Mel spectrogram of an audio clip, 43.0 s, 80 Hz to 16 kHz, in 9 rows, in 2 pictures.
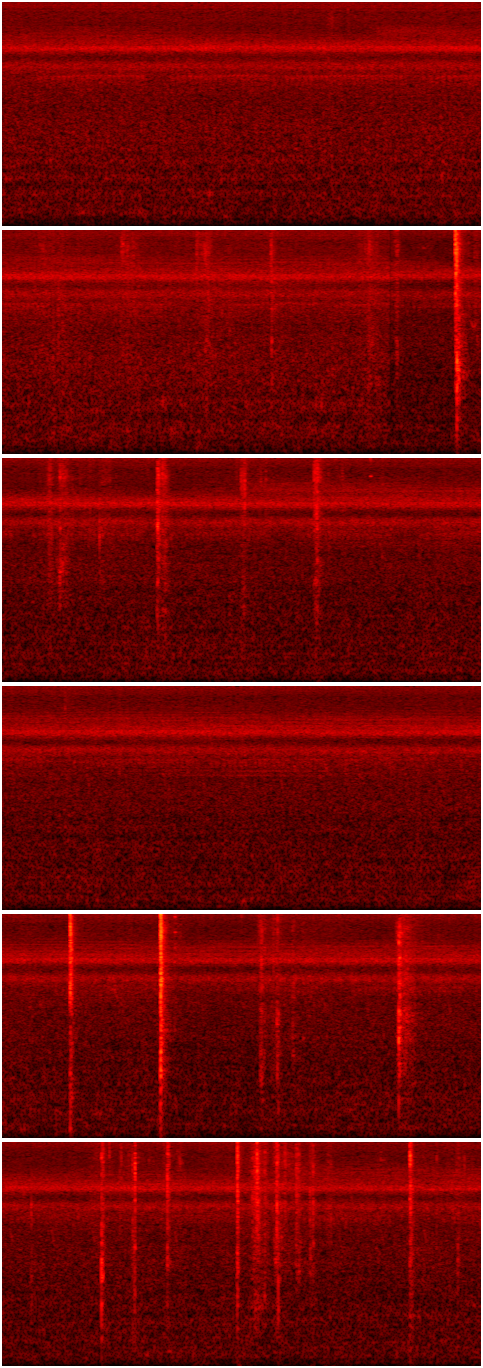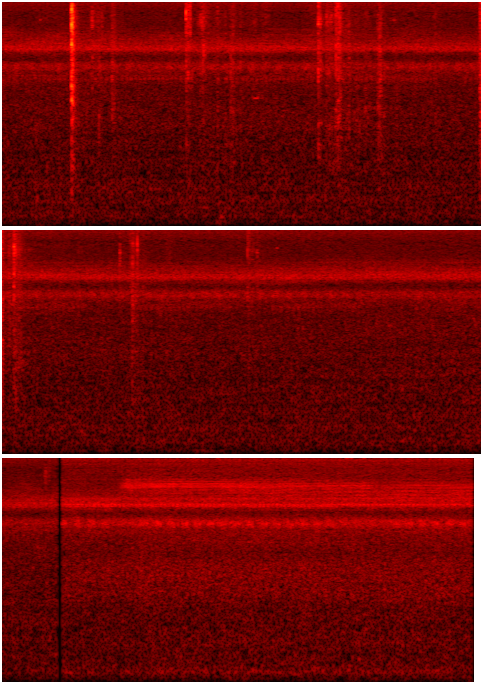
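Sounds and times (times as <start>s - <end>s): insects buzzing: 0.0s - 43.0s.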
